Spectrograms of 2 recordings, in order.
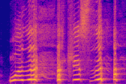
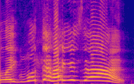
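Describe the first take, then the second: First: Laughing. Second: Said in the usual way. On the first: Real, not acted. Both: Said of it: "Kiddo says Chihuahua".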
